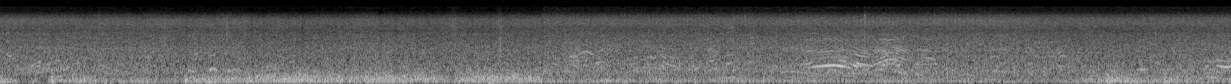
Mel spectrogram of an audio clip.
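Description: Sea surf washing onto a sandy beach, a steady hiss with wind buffeting the microphone. A voice calls out briefly about eight seconds in.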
